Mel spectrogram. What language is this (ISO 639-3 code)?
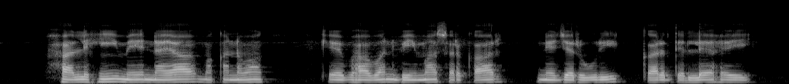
mag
